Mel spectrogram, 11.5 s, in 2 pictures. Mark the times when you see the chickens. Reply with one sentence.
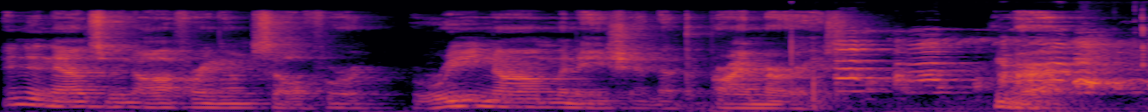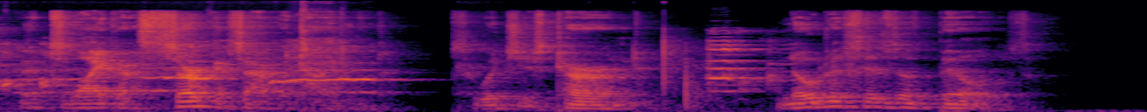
The chickens can be heard from 4.0 to 9.8 s.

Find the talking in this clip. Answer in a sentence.
You can hear the talking from 0.0 to 9.0 s and from 9.6 to 10.8 s.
